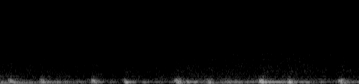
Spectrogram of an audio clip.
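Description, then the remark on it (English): A steady heartbeat thumps low and muffled, picked up by a microphone placed on a person's throat, pulsing in regular double beats over a faint hum with no voices. “You even have a remnant of the heartbeat on the recording because of where we put the mic on the throat.”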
